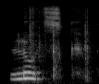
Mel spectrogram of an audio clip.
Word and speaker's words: Луцьк: western ukraine malnitsky and lutzk and that city pay attention to pronouncing the k at the end lutsk okay now briefly showing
